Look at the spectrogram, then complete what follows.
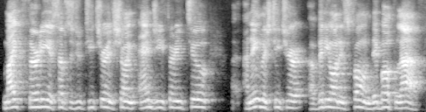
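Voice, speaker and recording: Higher-pitched male narrator, echoey room. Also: steady tone, a little fast, a bit bright. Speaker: narrator reading stage directions. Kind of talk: scripted narration, screenplay table read.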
